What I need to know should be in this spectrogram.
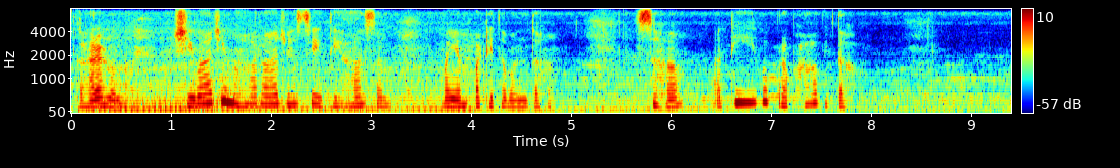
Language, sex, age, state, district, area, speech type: Sanskrit, female, 30-45, Maharashtra, Nagpur, urban, spontaneous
